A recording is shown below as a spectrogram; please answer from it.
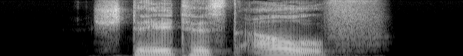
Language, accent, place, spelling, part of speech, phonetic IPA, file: German, Germany, Berlin, stelltest auf, verb, [ˌʃtɛltəst ˈaʊ̯f], De-stelltest auf.ogg
- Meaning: inflection of aufstellen: 1. second-person singular preterite 2. second-person singular subjunctive II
